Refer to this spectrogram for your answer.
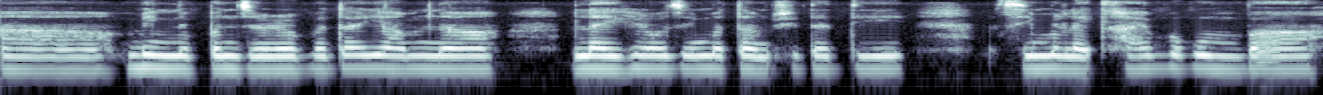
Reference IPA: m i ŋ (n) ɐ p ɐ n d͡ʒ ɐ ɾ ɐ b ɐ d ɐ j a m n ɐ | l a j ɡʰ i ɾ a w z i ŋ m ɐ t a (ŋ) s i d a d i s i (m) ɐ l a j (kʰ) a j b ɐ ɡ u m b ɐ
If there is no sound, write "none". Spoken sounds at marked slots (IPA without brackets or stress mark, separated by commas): n, m, m, kʰ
